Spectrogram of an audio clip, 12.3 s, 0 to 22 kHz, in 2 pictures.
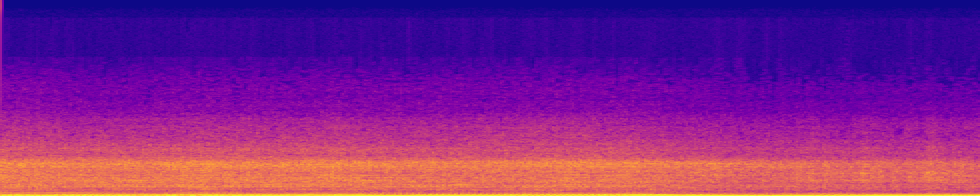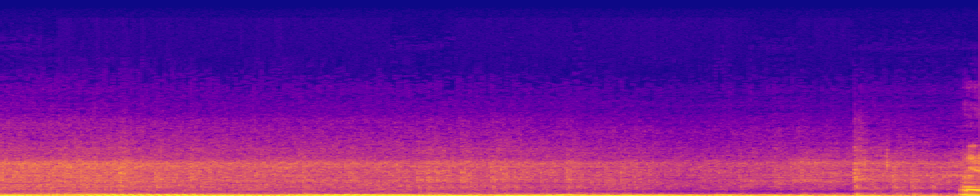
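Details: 1983 Toyota Celica, carbureted 22R four-cylinder just started cold: idles low and lumpy, beat wavering unevenly as it struggles to hold a steady idle while warming up.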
